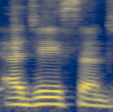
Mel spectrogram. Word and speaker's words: adjacent: ইফ two adjacent sides of a triangle, two adjacent sides, এইটার pronunciation হচ্ছে adjacent, ডিটা এখানে silent থাকে।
